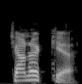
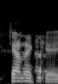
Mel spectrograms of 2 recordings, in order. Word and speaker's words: Chanakya: Chanakya. Chandrakya. Chanakya, yeah.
